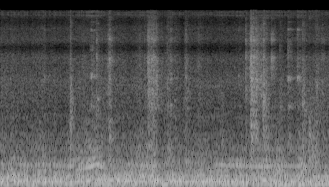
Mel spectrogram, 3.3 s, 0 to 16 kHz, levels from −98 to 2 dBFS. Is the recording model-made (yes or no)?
no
